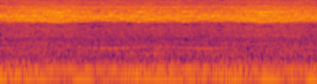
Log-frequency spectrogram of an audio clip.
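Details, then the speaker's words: Carburetor engine (Holley carb, Shadow/Spirit/Dakota) struggling to start and nearly stalling, throttle held partly open; loud continuous high-pitched squeal of the drive belts over a low engine rumble; belt squeal. "De hecho, ahí se oye el rechinido de las bandas."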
